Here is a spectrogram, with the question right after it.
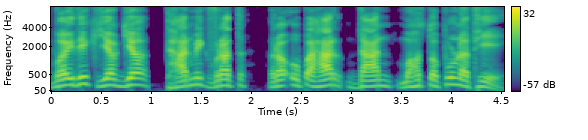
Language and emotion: Nepali, neutral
